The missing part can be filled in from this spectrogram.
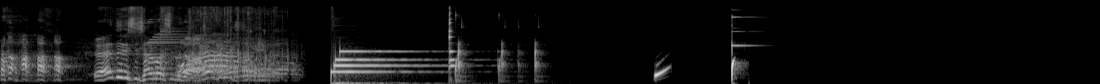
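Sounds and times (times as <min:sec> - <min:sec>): sharp pop with ringing ping: 0:07.3 - 0:07.8.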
